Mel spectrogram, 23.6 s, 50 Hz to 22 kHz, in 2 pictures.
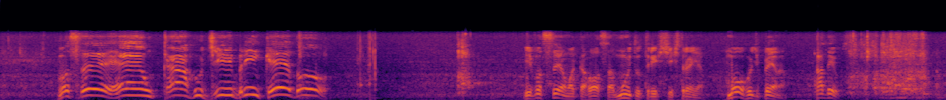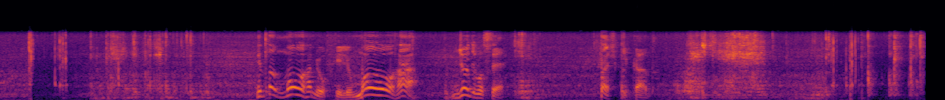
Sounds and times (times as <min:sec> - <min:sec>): Speech: 0:00.7 - 0:04.2, 0:06.6 - 0:10.6, 0:15.0 - 0:18.2, 0:19.3 - 0:20.0.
